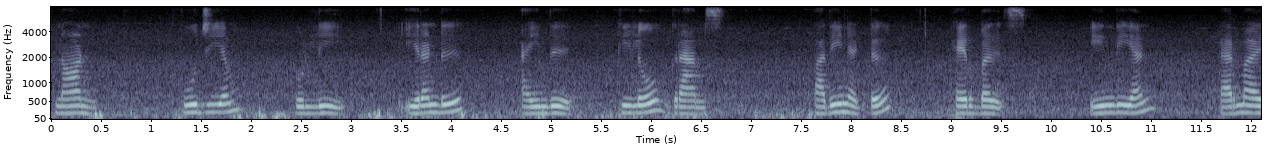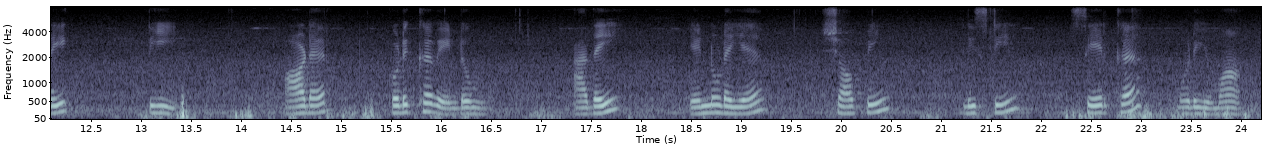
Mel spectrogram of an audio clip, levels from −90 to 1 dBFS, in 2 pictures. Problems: constant background noise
